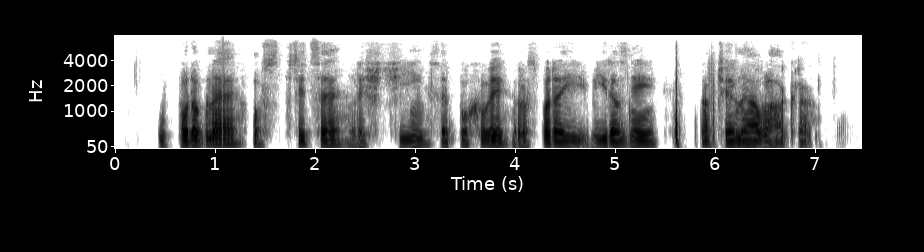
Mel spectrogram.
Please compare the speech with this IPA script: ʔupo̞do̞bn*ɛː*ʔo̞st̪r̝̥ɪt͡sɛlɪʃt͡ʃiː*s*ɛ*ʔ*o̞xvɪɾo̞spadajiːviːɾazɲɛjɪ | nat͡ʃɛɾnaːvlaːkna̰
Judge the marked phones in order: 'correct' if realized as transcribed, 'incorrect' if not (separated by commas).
correct, correct, incorrect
